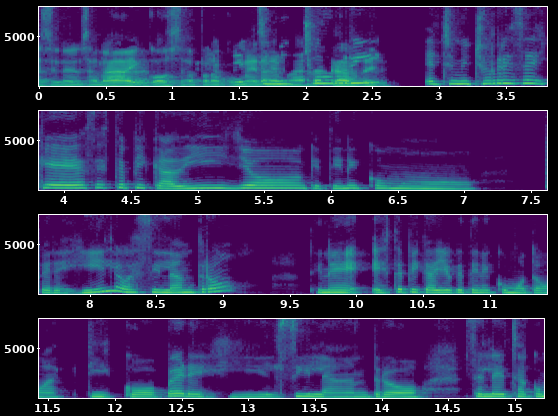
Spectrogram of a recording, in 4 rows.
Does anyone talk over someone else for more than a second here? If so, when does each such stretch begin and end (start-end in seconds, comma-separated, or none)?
1.4-2.6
